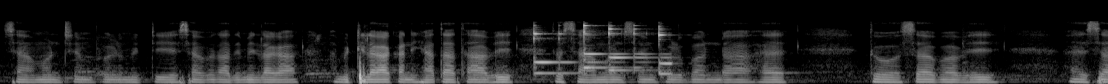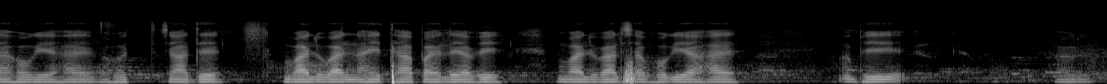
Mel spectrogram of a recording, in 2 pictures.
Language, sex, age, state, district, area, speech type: Hindi, male, 30-45, Bihar, Vaishali, urban, spontaneous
